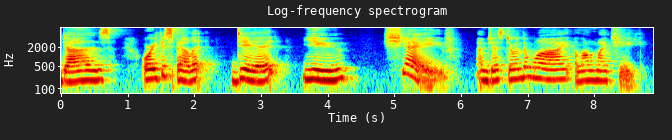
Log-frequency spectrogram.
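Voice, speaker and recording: A woman teaching sign language, explaining each sign slowly and repeating the words as she demonstrates. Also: mid-range voice, darkish tone. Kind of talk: slow instructional explanation.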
